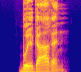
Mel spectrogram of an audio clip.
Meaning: female equivalent of Bulgare
- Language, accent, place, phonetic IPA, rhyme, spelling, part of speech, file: German, Germany, Berlin, [bʊlˈɡaːʁɪn], -aːʁɪn, Bulgarin, noun, De-Bulgarin.ogg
